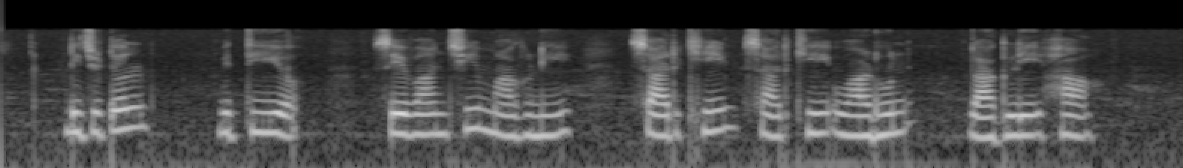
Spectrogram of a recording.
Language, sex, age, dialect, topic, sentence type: Marathi, female, 18-24, Southern Konkan, banking, statement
